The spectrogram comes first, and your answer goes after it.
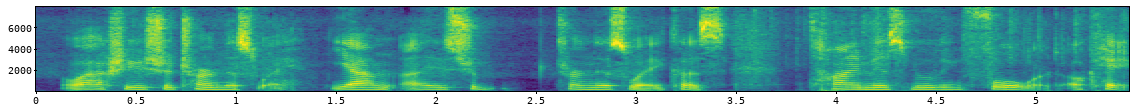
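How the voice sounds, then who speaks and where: A soft-spoken woman at a moderate pace, with monotone, flat intonation over light background noise. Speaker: physics teacher. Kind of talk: tutorial.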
